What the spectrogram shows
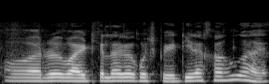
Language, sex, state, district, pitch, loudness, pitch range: Hindi, female, Madhya Pradesh, Umaria, 165 Hz, -16 LUFS, 155-170 Hz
